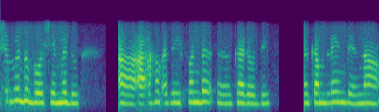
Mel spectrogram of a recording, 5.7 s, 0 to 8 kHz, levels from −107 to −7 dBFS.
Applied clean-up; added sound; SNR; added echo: none; none; none; none.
